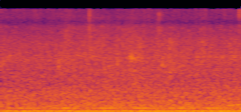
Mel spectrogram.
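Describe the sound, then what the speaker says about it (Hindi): Steady rain from the first downpour of the monsoon season pours continuously as a dense, even hiss with a low rumble underneath, with no voices. "लेकिन बारिश होगी है।"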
